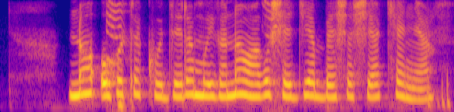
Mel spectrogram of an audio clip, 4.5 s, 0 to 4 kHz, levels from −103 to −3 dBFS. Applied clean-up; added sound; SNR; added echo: neural mask model Resemble Enhance denoiser.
